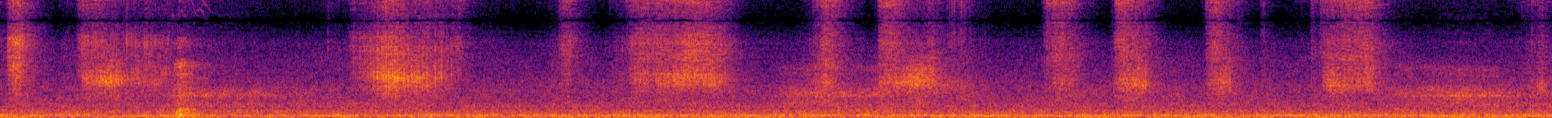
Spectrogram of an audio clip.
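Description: A razor scrapes across stubble in short, repeated strokes.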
